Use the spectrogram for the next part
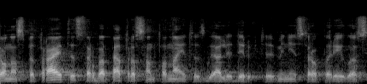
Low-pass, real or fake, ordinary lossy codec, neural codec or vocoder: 9.9 kHz; real; AAC, 48 kbps; none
